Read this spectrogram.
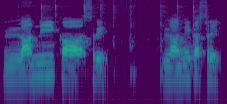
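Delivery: very slow, word by word, stressing का; slow dictation. Shown as a demonstration. Teacher to students taking notes, dictating very slowly. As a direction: drag it out so they can note it down. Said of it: "teacher dictating key phrase".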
